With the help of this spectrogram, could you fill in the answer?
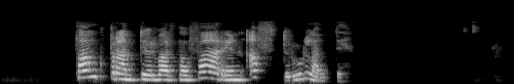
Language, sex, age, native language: Icelandic, female, 40-49, Icelandic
